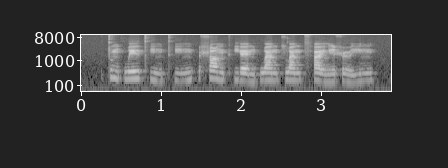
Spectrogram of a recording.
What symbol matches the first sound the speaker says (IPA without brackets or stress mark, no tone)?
t̪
